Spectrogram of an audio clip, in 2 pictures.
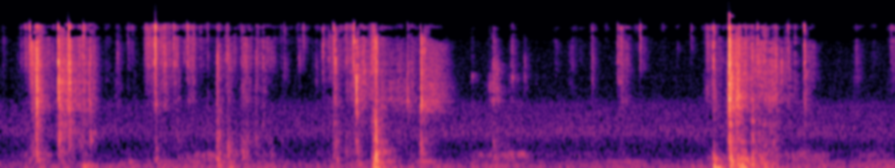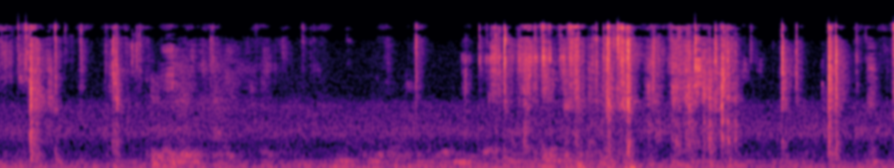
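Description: A craft knife held in the fingers scratches and cuts into a solid green bar of soap with a grid scored into its surface. Crisp, bright scraping and crackling bursts come in uneven clusters, with a louder cut near the middle, over a faint steady hum. Each cut stops almost instantly with no ring.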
